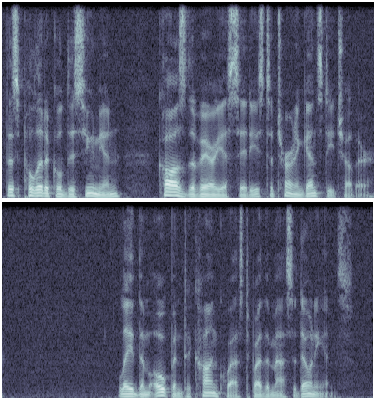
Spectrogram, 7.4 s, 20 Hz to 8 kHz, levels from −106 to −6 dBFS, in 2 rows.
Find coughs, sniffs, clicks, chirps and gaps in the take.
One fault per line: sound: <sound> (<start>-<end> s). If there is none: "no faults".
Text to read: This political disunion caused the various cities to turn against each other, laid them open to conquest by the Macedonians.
no faults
